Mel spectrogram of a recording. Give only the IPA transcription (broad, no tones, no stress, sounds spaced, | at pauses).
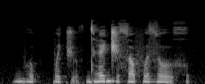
bʱ o pː ɤ t͡ʃ o̰ θ dʱ ɛ d͡ʒ ə s ɒ f ɤ z o x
